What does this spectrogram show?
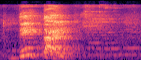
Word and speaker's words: détail: Now, the point number 22 says that if A-I-L come together, the sounding will be I. If A-I-L comes together, the sounding will be I. For example, détail, détail, travail, travail.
